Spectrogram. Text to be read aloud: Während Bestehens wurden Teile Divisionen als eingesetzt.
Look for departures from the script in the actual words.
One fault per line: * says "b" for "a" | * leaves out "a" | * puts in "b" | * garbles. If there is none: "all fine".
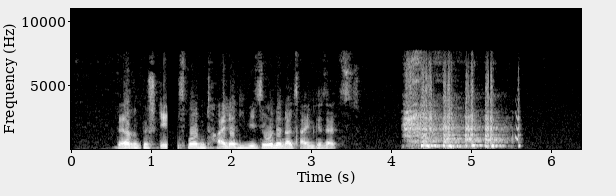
all fine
